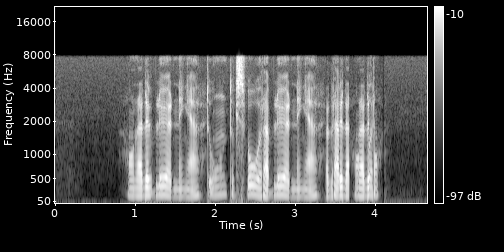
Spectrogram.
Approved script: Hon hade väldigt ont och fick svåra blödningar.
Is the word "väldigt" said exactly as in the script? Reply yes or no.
no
